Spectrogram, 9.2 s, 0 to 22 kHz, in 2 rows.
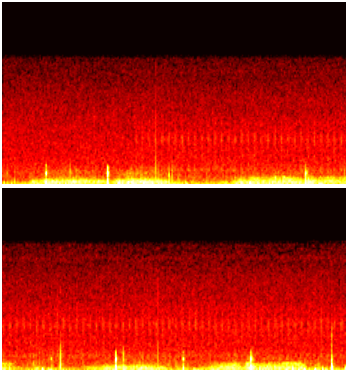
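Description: Sharp regular clicks about every 0.8 to 0.9 seconds, roughly 70 a minute, in time with the pulse, over soft breathing; pulsatile clicking in the throat.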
